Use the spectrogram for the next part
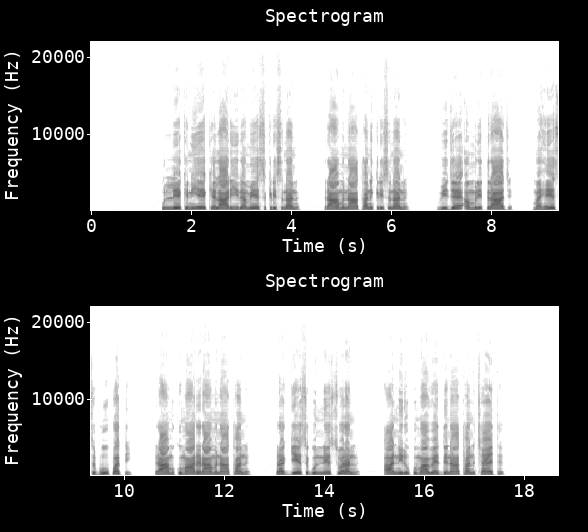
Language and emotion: Maithili, neutral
